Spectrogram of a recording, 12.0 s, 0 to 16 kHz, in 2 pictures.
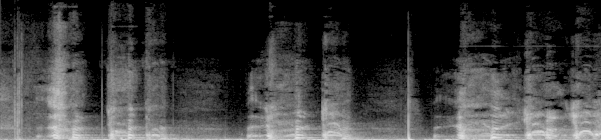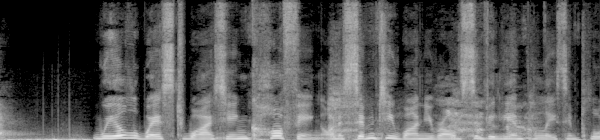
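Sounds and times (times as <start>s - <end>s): man coughing: 0.4s - 1.8s, 2.5s - 3.6s, 4.3s - 6.2s.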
